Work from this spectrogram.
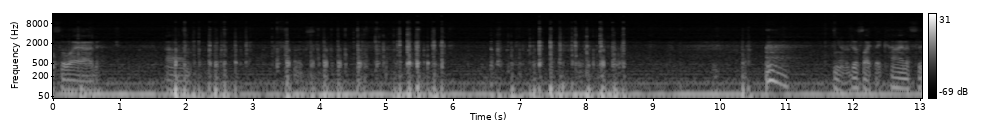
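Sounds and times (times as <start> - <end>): low steady hum: 0.0 - 13.0
computer keyboard typing: 1.7 - 6.0, 6.6 - 8.6.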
